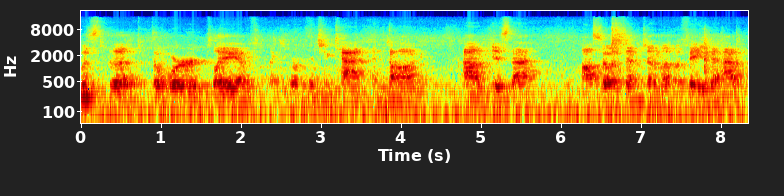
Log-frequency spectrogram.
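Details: Adult male speaker; typical speech.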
